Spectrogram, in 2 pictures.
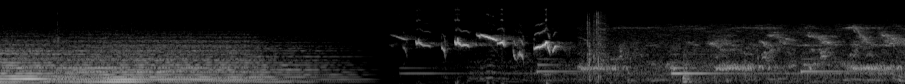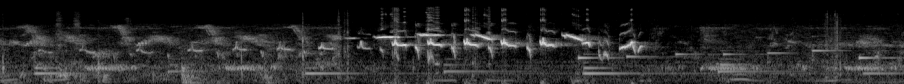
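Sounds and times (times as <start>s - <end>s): low musical drone: 0.0s - 3.7s
birds chirping: 3.9s - 18.0s.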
